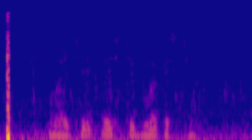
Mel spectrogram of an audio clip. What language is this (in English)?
Russian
